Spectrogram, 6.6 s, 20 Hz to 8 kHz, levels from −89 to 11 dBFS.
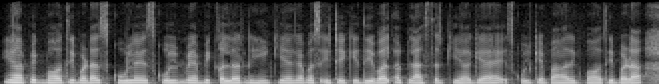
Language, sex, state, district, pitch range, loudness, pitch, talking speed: Hindi, female, Rajasthan, Nagaur, 185-200 Hz, -15 LUFS, 190 Hz, 290 wpm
